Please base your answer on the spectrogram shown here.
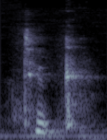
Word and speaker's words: toque: is a winter hat the pronunciation of this word is different than the spelling because it's French this is spelt - took took the word itself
